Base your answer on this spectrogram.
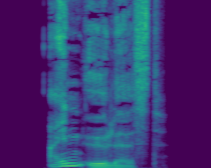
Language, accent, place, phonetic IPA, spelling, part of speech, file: German, Germany, Berlin, [ˈaɪ̯nˌʔøːləst], einölest, verb, De-einölest.ogg
- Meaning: second-person singular dependent subjunctive I of einölen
